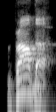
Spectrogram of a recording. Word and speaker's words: ব্রাদার: দ sound বলি এরপরে আ লাস্টের রটা উচ্চারণ হবে না ব্রিটিশ ইংলিশে ব্রাদার ব্রাদার আমেরিকান আবার রটা বলবে ব্রাদার ব্রাদার এরপরে ফ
